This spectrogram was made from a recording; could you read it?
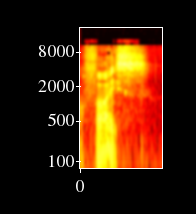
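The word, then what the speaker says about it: Faes: Oh, Face.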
